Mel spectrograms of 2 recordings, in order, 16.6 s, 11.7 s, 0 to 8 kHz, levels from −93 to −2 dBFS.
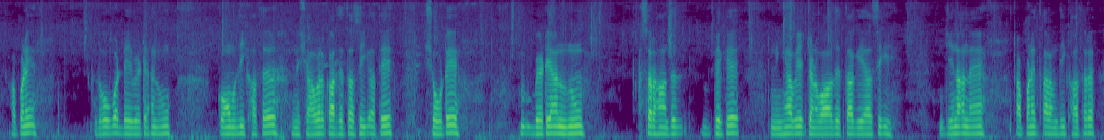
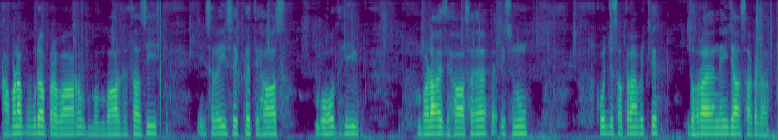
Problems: background sounds at intervals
